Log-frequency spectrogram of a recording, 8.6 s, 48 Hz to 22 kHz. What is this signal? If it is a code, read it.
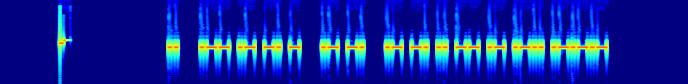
Morse code, heard as a keyed tone, about 32 wpm, 700 Hz. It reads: I WANT AN ANIMAL.
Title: Sentences from Top 1000 Words - Review Part 1 - 30wpm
